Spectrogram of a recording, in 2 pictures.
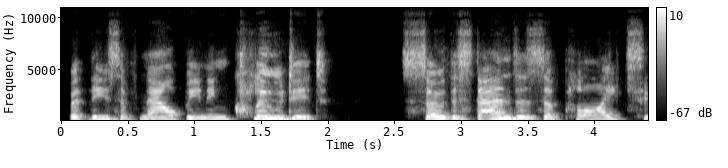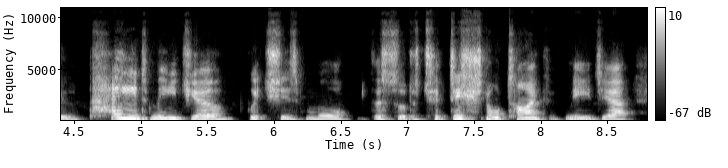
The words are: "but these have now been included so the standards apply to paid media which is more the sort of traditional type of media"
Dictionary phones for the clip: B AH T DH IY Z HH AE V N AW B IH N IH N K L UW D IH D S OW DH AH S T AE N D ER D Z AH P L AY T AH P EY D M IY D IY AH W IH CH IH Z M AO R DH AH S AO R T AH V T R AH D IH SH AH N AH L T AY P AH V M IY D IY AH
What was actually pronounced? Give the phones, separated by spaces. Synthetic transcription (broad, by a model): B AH T DH IY Z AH V N AW B IH N IH N K L UW D IH D S OW DH AH S T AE N D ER D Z AH P L AY T AH P EY D M IY D IY AH W IH CH IH Z M AO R DH AH S AO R T AH V T R AH D IH SH AH N AH L T AY P AH V M IY D IY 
